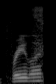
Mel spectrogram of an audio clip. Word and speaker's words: Frelund: Frelund.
